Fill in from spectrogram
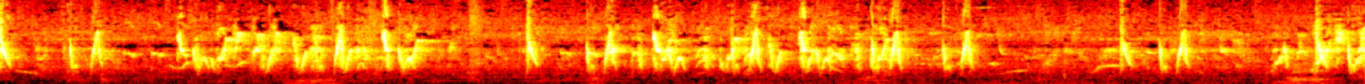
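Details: Bar-winged prinia (ciblek) lure recording: sustained, energetic high-pitched chattering of rapid sharp chirps and trills, continuing in uneven bursts for about ten seconds.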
